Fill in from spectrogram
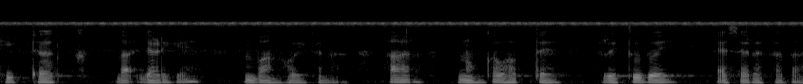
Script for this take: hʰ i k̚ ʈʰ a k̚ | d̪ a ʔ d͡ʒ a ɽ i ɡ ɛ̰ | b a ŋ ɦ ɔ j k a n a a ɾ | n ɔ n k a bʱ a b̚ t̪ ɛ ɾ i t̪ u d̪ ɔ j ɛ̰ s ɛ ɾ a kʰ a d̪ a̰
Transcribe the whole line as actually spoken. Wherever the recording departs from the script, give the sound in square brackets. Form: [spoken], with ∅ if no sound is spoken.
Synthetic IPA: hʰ i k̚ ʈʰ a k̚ | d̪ a ʔ d͡ʒ a ɽ i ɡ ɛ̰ | b a ŋ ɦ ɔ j k a n a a ɾ | n ɔ [ŋ] k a bʱ a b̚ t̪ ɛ ɾ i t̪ u d̪ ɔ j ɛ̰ s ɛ ɾ a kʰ a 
